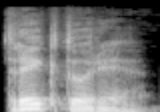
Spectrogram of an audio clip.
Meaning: trajectory
- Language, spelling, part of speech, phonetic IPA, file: Russian, траектория, noun, [trəɪkˈtorʲɪjə], Ru-траектория.ogg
